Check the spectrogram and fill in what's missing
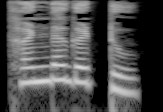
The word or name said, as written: ಖಂಡಗಟ್ಟು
